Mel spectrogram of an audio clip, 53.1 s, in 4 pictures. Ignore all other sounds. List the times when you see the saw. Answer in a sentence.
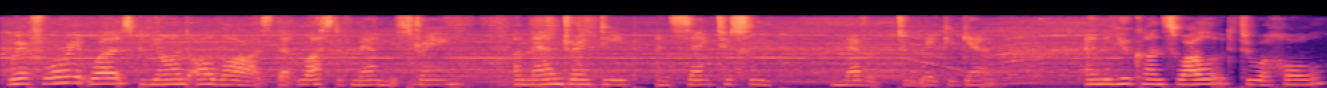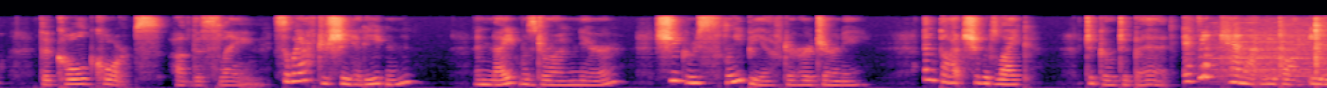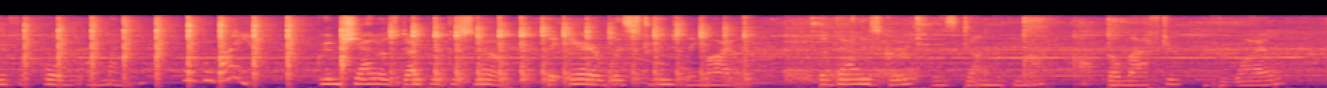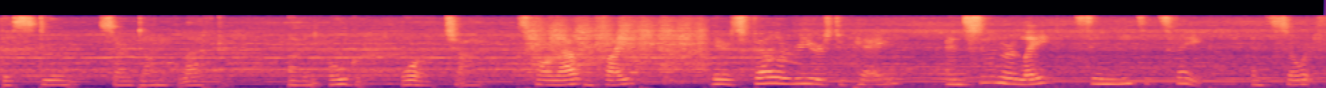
You can hear the saw from 4.0 to 6.0 s and from 45.0 to 46.9 s.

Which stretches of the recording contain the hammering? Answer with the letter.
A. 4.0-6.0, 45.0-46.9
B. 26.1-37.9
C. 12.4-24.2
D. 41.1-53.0
B.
